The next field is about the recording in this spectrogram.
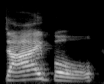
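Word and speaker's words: Deibel: But in case anybody else needs to remember how to pronounce Jennifer's name, she was telling me how it is, and it's Dybel.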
